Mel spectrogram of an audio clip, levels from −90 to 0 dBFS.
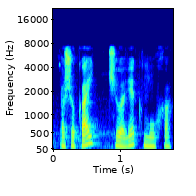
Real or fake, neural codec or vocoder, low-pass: real; none; 7.2 kHz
